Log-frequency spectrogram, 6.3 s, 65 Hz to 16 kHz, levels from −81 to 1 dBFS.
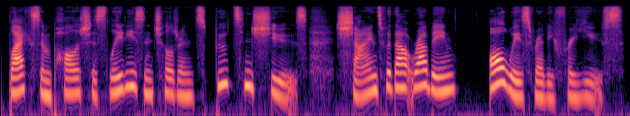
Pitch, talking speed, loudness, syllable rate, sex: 205 Hz, 150 wpm, -19 LUFS, 4.7 syllables/s, female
